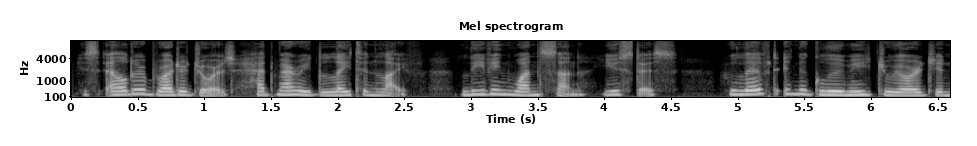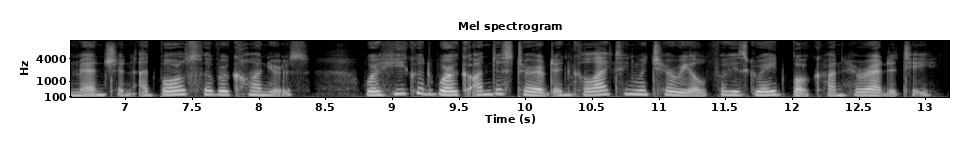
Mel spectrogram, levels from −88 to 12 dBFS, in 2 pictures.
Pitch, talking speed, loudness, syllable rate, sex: 210 Hz, 170 wpm, -20 LUFS, 5.3 syllables/s, female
